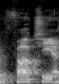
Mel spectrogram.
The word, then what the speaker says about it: Fauci: Like, I mean, this might be an example, but I remember Dr. Fauci, I think this is how you say his name. – Yeah.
